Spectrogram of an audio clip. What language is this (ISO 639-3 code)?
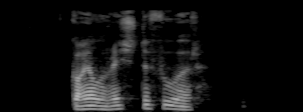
glv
